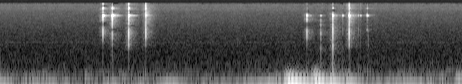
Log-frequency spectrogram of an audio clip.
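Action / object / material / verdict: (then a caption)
tap / small amber glass bottle / glass / none. A small brown amber glass eucalyptus oil bottle with a paper label and white plastic cap is held in the hands and tapped and scratched with long acrylic nails. About ten short, bright, clicky taps with a faint high glassy ring come in two quick bursts: four near the one-second mark and six a couple of seconds later. Between the bursts there is only a low, quiet background rumble.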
